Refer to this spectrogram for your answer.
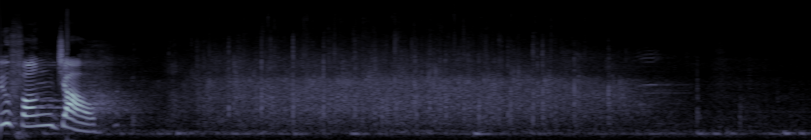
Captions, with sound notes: Yufeng Zhao. (audience applauding)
